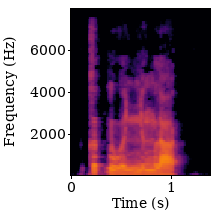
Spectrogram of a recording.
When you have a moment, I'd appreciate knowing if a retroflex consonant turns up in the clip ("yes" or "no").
no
